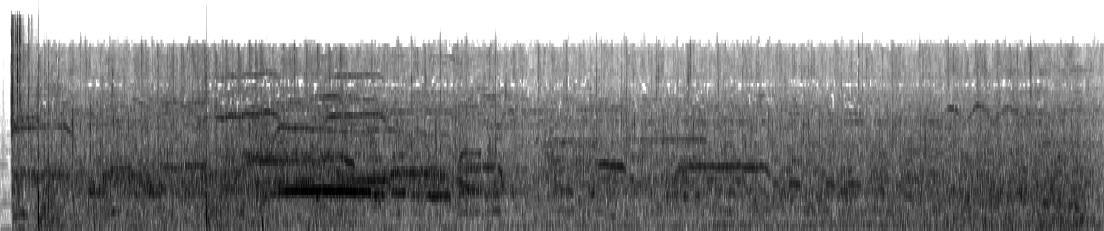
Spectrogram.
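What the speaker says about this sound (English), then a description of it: "clapping, chanting Iran, and banging on pots as unrest spreads across the city" Protesters in Tehran's squares clap, chant and bang on pots during anti-government unrest, a dense steady crowd roar with rhythmic voices and clatter sustained throughout, swelling slightly midway.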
